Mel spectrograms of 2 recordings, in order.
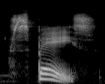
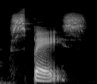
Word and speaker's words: space: at this word space here we have the letter a and the silent e we pronounce the letter a as the long a like in lake and make space space the first man in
